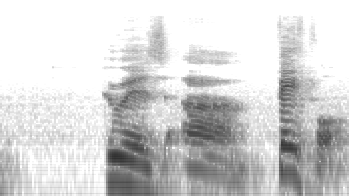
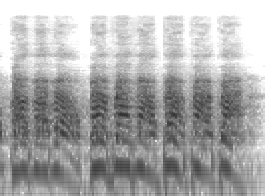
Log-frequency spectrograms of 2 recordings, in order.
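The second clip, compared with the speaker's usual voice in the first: higher, rapid mock gunshots; gunshot imitation; 7 semitones higher than usual. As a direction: spit out each pow like a shot. Mimicking a burst of gunshots.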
